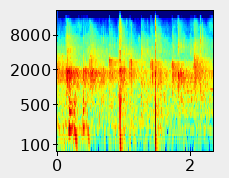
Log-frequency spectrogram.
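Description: A room full of people at Villa's Grace applauding a man, a steady wash of clapping with a few sharper claps standing out, and faint voices mixed in underneath.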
